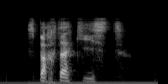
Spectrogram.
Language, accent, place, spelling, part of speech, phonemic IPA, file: French, France, Lyon, spartakiste, adjective / noun, /spaʁ.ta.kist/, LL-Q150 (fra)-spartakiste.wav
- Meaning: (adjective) Spartacist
